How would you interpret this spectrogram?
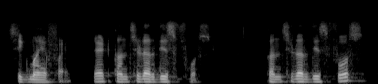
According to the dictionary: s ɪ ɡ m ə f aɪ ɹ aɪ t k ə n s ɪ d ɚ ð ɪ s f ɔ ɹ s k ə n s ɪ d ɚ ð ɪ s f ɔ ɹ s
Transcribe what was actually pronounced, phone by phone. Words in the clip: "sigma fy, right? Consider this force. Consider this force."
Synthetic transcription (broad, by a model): s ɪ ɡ m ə f aɪ l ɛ t k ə n s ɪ d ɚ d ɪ s f ɔ ɹ s k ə n s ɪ d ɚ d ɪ s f ɔ ɹ s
